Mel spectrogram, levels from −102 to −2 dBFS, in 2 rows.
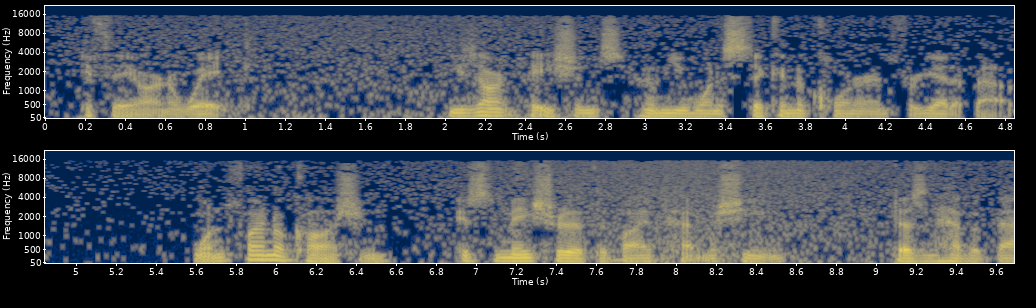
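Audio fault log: throughout, overdone noise removal: the background drops and breaks up into twinkling specks, and the speech has its softer, quieter parts hollowed out. A noise reduction stage has been pushed too hard: it pulls individual frequency bands down or mutes them whenever their level sits close to what it judges to be noise. Low-level parts of the speech fall inside that zone and are stripped away, leaving isolated bands flickering on and off.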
